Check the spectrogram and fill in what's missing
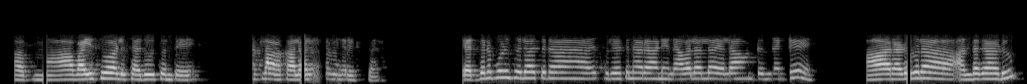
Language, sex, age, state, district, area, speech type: Telugu, female, 60+, Andhra Pradesh, Krishna, rural, conversation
